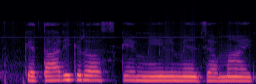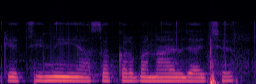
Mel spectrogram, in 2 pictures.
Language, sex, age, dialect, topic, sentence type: Maithili, female, 51-55, Bajjika, agriculture, statement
